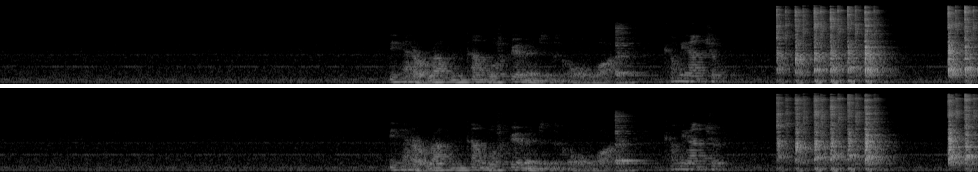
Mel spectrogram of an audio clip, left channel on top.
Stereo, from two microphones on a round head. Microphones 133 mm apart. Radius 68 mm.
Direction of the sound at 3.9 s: 55° right (ahead or behind).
